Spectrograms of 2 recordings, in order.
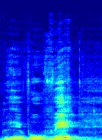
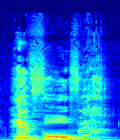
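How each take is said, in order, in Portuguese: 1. A tônica está na última sílaba. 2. A tônica está na penúltima sílaba. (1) "É a última sílaba que é tônica" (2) "É uma paroxítona"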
